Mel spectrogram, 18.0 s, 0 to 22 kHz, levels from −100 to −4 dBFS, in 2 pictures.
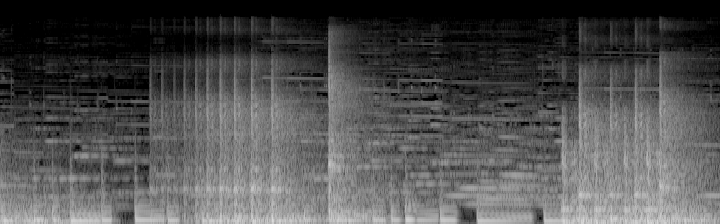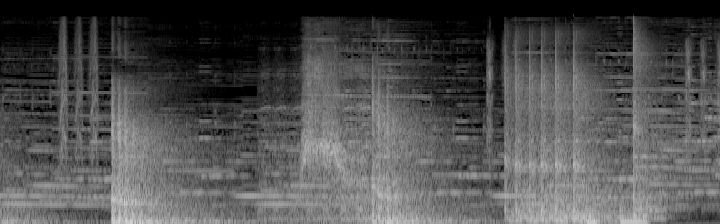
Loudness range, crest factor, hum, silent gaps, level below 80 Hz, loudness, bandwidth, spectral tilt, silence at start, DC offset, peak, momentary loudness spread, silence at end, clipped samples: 5 LU; 20 dB; none; none; -34 dBFS; -31 LUFS; 15 kHz; -6 dB/octave; 0 s; under 0.1%; -10 dBFS; 15 LU; 0 s; under 0.1%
